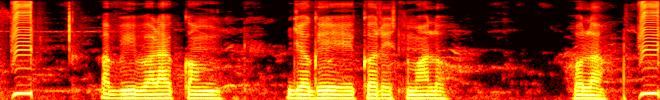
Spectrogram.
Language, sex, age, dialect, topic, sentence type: Bhojpuri, male, 18-24, Northern, agriculture, statement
